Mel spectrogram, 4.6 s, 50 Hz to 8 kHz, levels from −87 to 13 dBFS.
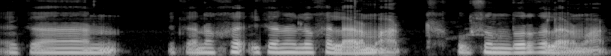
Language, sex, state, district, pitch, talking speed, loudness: Bengali, female, Assam, Hailakandi, 190 Hz, 145 wpm, -19 LUFS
